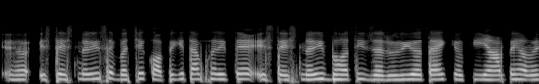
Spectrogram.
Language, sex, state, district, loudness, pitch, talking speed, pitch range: Hindi, female, Uttar Pradesh, Gorakhpur, -20 LUFS, 230 Hz, 210 wpm, 220-245 Hz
